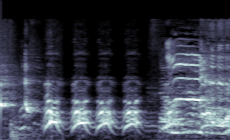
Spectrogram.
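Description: A child imitates a dog with a quick run of short, yapping barks, each arching up and down in pitch. A longer, louder howl-like note follows.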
